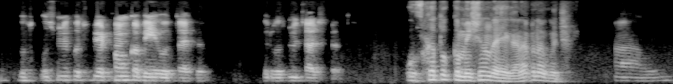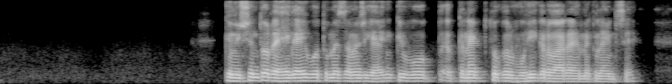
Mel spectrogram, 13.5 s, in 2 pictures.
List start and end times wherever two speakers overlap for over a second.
none

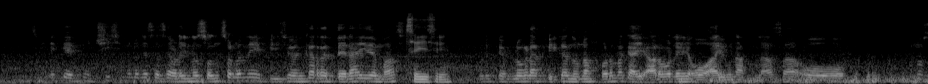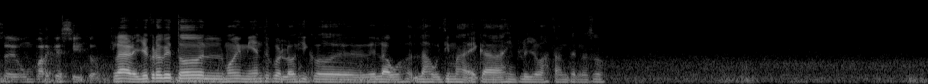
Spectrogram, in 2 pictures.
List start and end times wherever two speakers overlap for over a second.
none

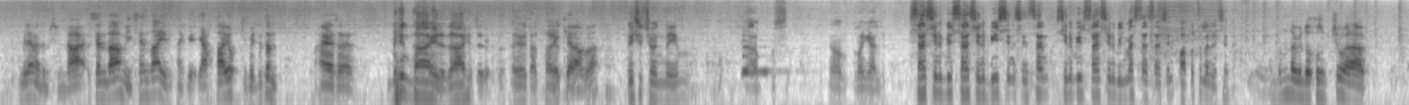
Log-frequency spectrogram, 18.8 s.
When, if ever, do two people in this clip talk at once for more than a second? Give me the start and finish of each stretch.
none

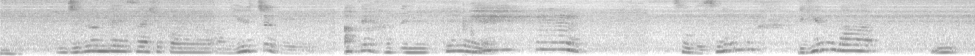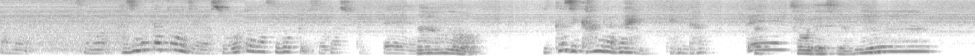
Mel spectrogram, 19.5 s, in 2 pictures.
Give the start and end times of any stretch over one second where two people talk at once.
none

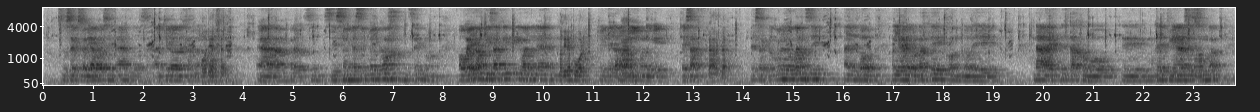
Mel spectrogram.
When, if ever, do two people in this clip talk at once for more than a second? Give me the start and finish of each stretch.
none

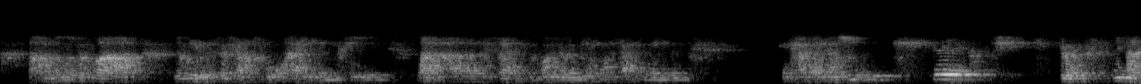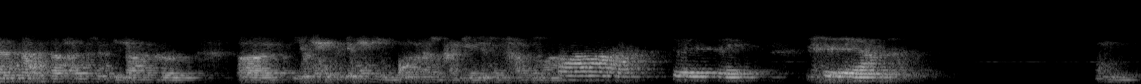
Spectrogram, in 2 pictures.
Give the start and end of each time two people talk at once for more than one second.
none

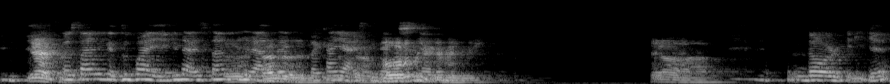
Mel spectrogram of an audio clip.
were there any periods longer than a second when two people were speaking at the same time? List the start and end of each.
2.2-4.6

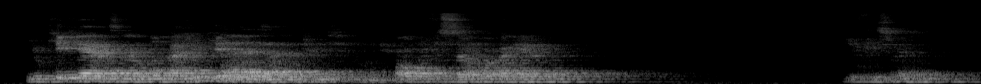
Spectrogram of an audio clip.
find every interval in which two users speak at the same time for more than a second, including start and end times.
none

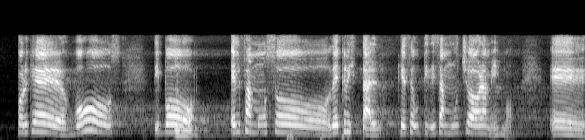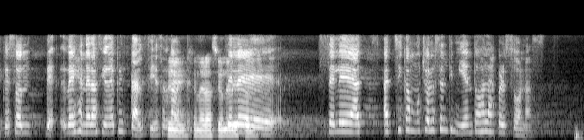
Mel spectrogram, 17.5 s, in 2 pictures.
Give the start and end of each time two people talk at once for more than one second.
none

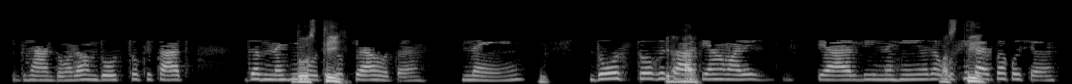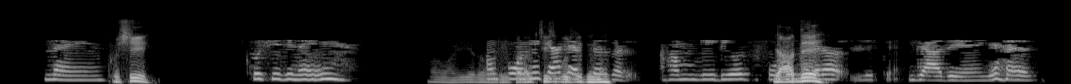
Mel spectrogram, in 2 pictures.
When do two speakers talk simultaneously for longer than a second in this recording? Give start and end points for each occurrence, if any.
15.6-16.8

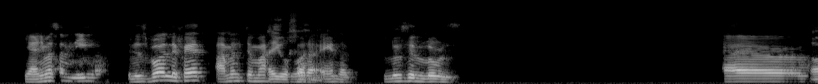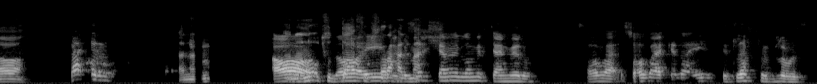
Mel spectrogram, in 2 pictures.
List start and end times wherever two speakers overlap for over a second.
11.0-12.7

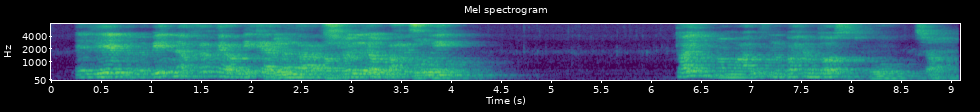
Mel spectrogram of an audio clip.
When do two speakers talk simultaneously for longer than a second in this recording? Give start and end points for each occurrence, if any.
2.1-4.0

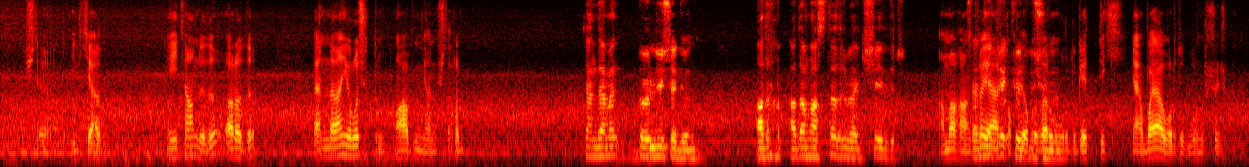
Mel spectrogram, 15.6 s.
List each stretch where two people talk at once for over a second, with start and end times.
12.1-13.3

